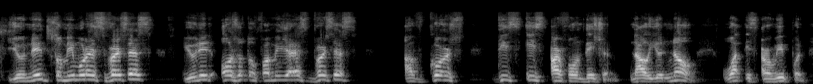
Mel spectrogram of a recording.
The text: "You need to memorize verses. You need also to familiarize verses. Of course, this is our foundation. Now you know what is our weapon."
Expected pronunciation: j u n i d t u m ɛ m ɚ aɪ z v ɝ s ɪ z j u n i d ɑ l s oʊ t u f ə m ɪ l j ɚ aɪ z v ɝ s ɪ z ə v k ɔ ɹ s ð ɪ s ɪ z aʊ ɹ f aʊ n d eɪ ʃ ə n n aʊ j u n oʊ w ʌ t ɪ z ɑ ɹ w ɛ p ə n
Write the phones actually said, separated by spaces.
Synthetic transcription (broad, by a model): j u n i d t u m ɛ m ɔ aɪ s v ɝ s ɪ s j u n i d ɑ l s oʊ t u f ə m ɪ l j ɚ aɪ s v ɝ s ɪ s ə v k ɔ ɹ s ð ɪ s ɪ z aʊ ɹ f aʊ n d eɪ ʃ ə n n aʊ j u n oʊ w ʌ t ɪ s ɑ ɹ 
